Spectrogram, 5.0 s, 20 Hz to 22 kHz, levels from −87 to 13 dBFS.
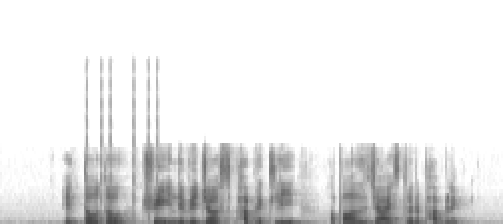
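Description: From 0.85 to 1.58 s, GSM signalling bursts cut in under the speech: a galloping dit-dit-dit of short buzzes, roughly 15 dB below the speech. A nearby 2G phone exchanging control bursts radiates RF that the audio circuitry rectifies into a buzz at about 217 Hz. On a waveform it appears as clusters of sharp spikes; a spectrogram shows evenly spaced vertical striations, with energy at 217 Hz and its harmonics.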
